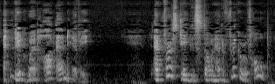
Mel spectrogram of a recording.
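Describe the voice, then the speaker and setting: A woman's voice: fairly high pitch, creaky. A woman narrating a literary short story aloud in a dramatic storytelling style.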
